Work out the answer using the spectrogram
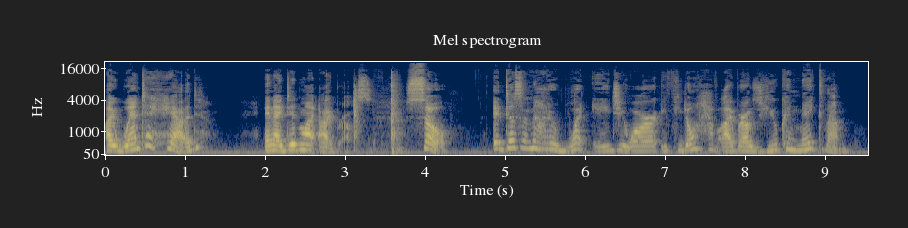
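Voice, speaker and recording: A woman's fairly high voice at a fairly slow pace, with lively intonation, big swings in loudness and noticeable background noise. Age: 60s. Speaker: makeup consultant. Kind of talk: makeup tutorial. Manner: casual, chatty.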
